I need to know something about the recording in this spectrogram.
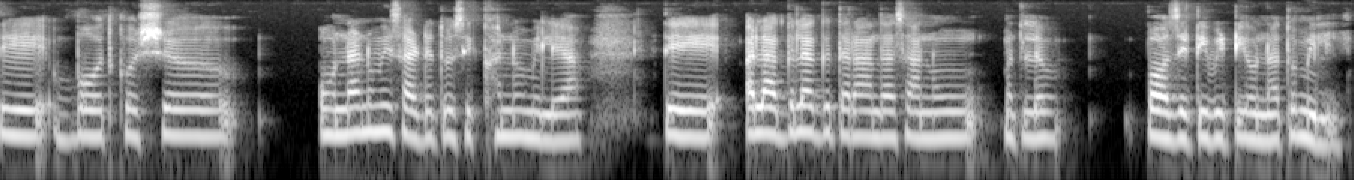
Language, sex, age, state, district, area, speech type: Punjabi, female, 18-30, Punjab, Shaheed Bhagat Singh Nagar, rural, spontaneous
